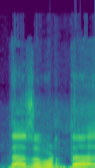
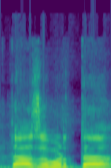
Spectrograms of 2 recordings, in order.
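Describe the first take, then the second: The two takes are said the same way.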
